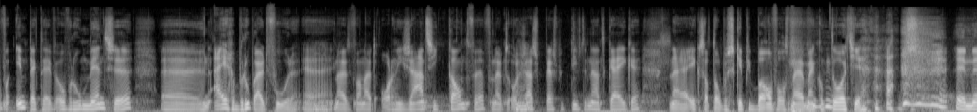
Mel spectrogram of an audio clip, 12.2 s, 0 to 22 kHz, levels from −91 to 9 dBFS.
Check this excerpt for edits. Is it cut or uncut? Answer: cut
